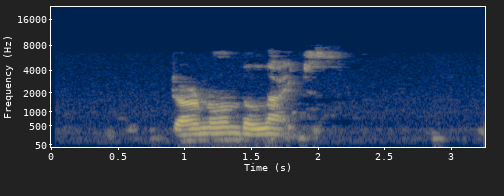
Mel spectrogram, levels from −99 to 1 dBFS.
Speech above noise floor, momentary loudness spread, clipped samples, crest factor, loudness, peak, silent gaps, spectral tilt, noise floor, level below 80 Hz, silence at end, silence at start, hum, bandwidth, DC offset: 42 dB; 10 LU; under 0.1%; 20 dB; -29 LUFS; -12 dBFS; none; -2.5 dB/octave; -70 dBFS; -82 dBFS; 0.35 s; 0.9 s; none; 8 kHz; under 0.1%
